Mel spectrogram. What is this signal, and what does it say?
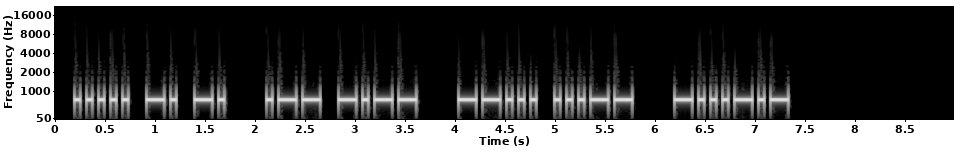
Morse code, heard as a keyed tone, about 20 wpm, 700 Hz. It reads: 5NN WY 73 <BK>
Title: Speed-Racing Common QSO Phrases - 17wpm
